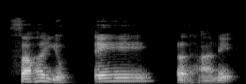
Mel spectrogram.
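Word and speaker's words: सहयुक्तेऽप्रधाने: ठीक है, ये जो अवग्रह चिन्ह है, ये चिन्ह यहाँ पर जो लिखा हुआ है, ये क्या है, अवग्रह चिन्ह है, साइलेंट रहता है, उच्चारण में इसका प्रयोग नहीं करते हैं। तो कैसे बोलेंगे, सहयुक्ते प्रधाने। ठीक है, तो इसका क्या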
